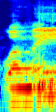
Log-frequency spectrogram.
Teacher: suara yang keluar dari hidung ditahan 3 tekan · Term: gunnah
